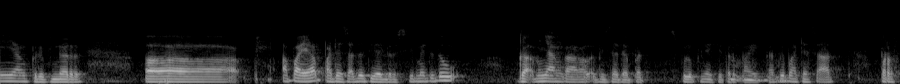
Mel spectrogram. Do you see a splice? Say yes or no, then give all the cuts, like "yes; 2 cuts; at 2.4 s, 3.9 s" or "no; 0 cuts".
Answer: no; 0 cuts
